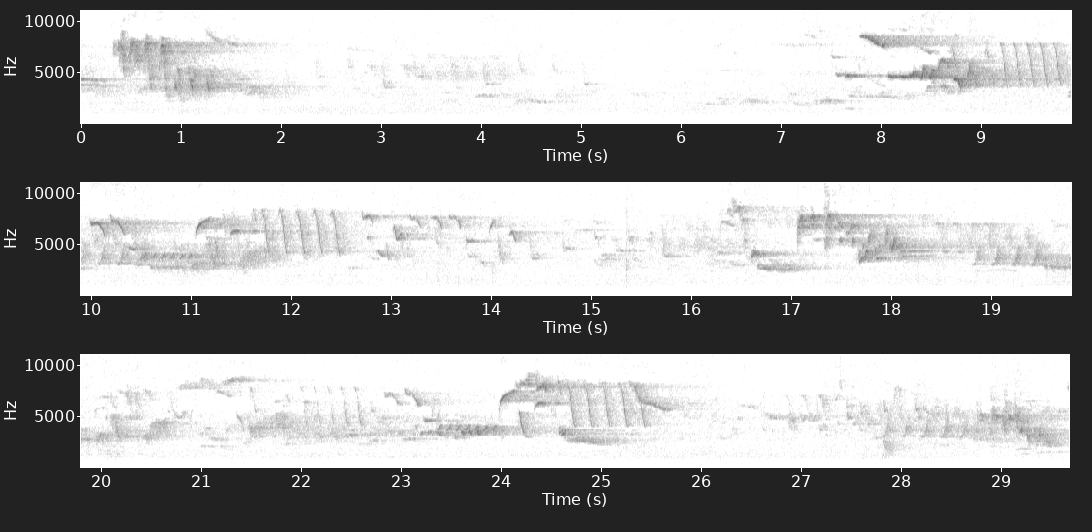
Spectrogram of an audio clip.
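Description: Birds singing: high, rapid trilling phrases a few seconds long, coming four or five times, with faint hiss between them.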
